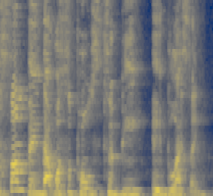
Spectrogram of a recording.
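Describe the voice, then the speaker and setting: Audible room echo surrounds a woman speaking in an animated tone. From Nigeria. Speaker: podcast host, money mindset coach. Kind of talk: casual podcast monologue.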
